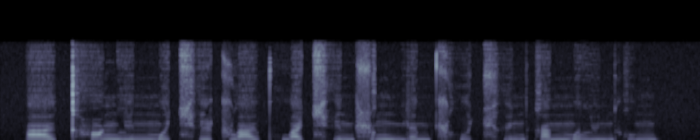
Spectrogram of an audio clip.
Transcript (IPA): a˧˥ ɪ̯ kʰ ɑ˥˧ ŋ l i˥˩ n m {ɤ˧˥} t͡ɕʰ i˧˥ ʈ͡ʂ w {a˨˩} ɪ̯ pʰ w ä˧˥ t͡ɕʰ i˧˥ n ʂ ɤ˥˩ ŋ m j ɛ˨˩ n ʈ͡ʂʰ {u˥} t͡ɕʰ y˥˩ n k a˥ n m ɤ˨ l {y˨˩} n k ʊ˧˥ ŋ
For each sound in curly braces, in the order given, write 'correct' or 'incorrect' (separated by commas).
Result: correct, correct, incorrect, incorrect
